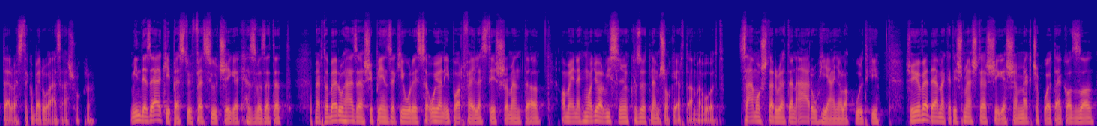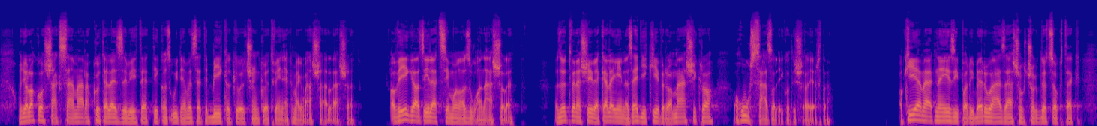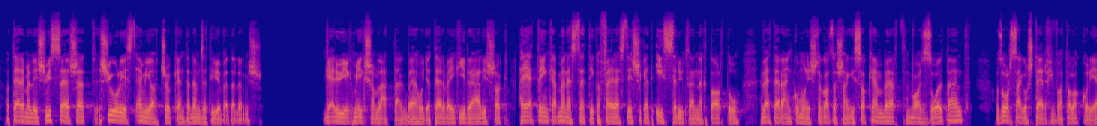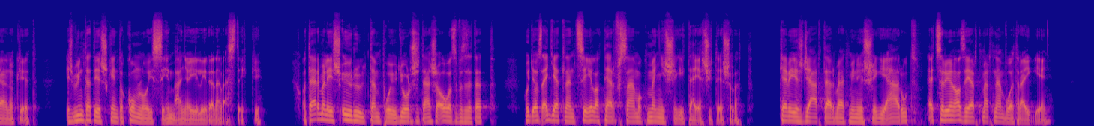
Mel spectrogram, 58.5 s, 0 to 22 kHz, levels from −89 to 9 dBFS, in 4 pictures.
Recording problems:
none

